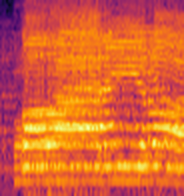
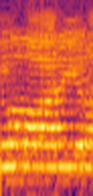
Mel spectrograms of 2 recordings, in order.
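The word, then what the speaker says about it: قواريرا: Qawariro cara membacanya ada 3. 1. Berhenti di Qawariro ayat 15, rohnya dibaca panjang. Dilanjutkan Qawariro ayat 16, rohnya dibaca pendek.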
